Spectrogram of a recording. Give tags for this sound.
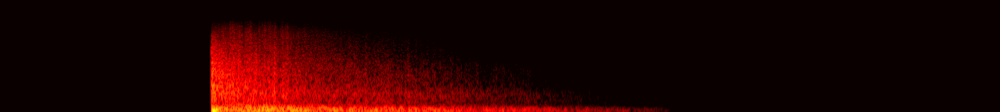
synthesis
explode
grenade
explosion
bomb

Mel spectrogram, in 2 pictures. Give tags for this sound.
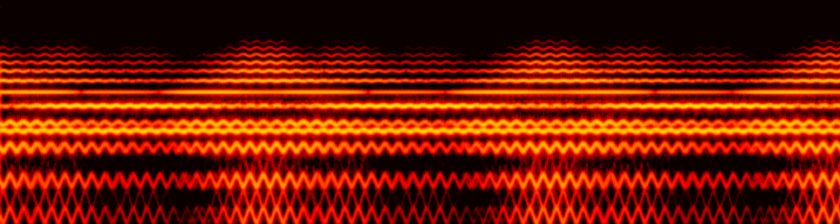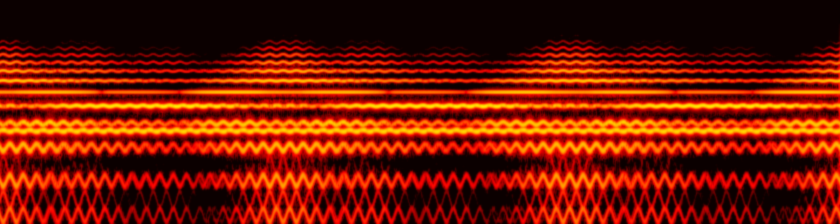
Futuristic
Space
Sci-fi
Noise
Alien
Machines
Spacecraft
Electronic
Mechanical

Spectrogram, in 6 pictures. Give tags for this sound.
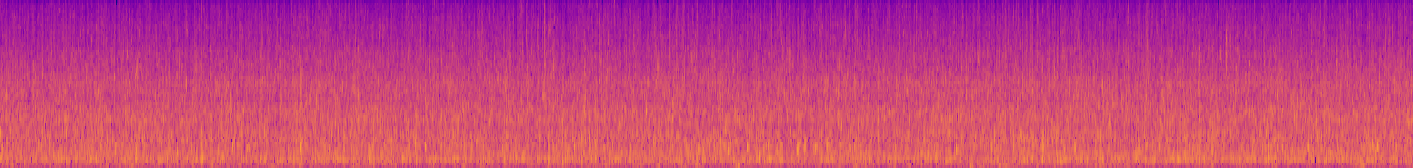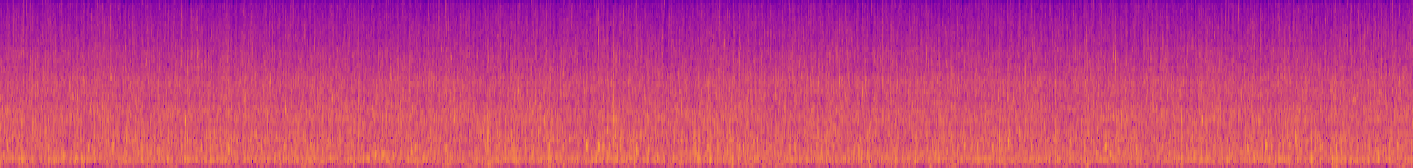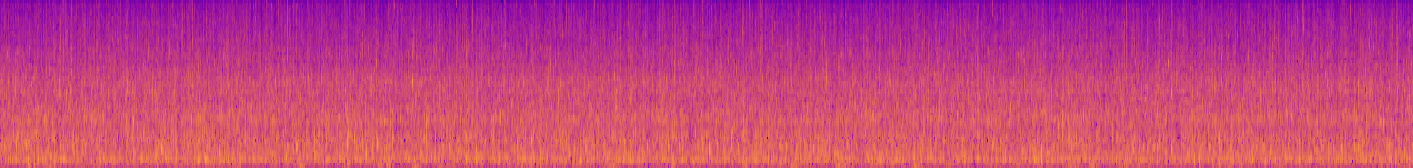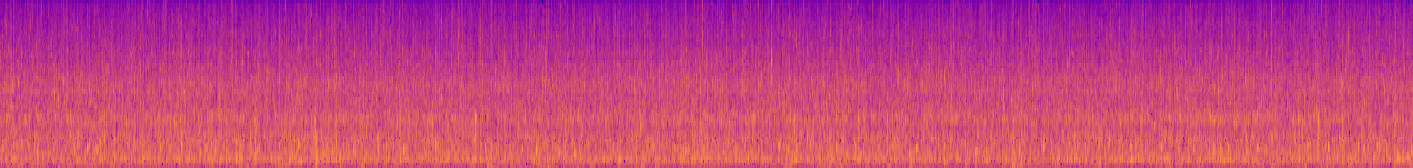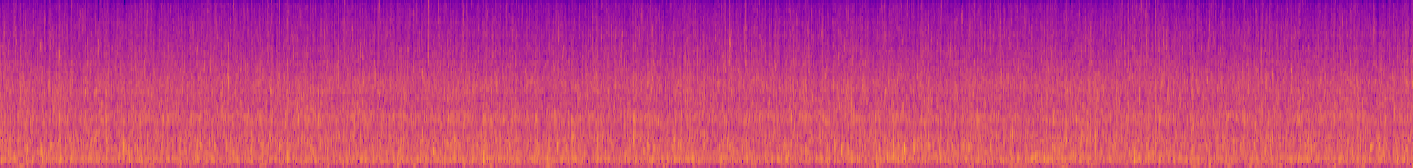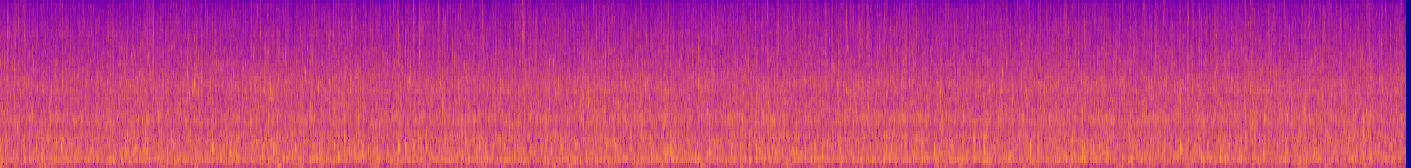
ambient
babbling
brook
creek
field-recording
gurgle
liquid
relaxing
river
splash
stream
trickle
water

